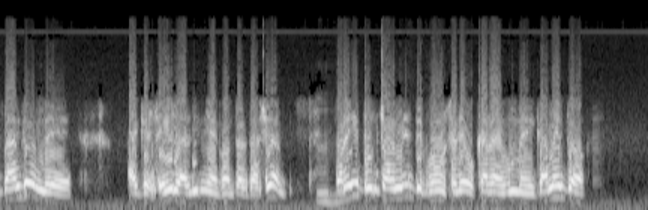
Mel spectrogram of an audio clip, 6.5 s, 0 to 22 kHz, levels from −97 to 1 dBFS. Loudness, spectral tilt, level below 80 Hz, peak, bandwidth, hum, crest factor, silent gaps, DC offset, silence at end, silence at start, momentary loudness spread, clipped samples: -13 LUFS; -5 dB/octave; -52 dBFS; -6 dBFS; 13.5 kHz; none; 8 dB; none; under 0.1%; 0.65 s; 0 s; 11 LU; under 0.1%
